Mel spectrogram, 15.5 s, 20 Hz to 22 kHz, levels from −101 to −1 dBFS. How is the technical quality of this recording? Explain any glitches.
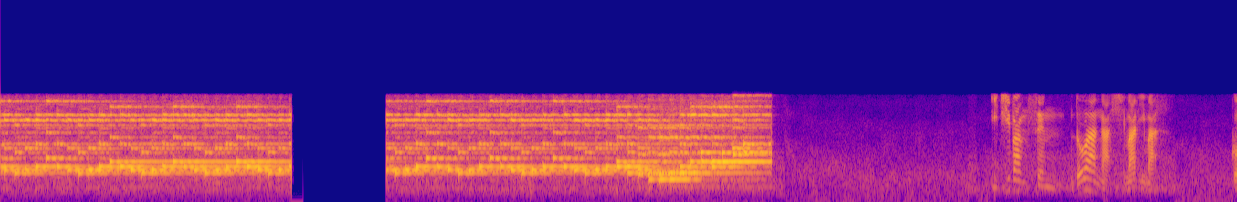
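The recording has two kinds of glitch on top of a narrowband call sound. Nothing reaches above 4 kHz, which fits a telephone-grade codec such as G.711.

Audio dropout to silence, from 3.63 to 4.82 s: for about 1.19 s the sound vanishes into silence with no room tone, most likely because the input link failed while recording continued. The waveform shows a flat line, and the spectrogram shows a blank vertical gap.

Comfort noise in place of the background, at 9.8–12.1 s, 12.2–12.38 s and 14.68–15.4 s: in quiet stretches the real background, which sits about 36 dB below the loud parts, is likely swapped for synthetic noise from discontinuous transmission. The fill is about 3 dB quieter, steady and featureless. On a spectrogram it appears as smooth, uniform texture blocks.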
